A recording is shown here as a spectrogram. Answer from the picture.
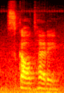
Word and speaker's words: Skultety: Skultety. Like a skull and a teddy bear.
